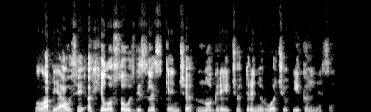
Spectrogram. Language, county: Lithuanian, Panevėžys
